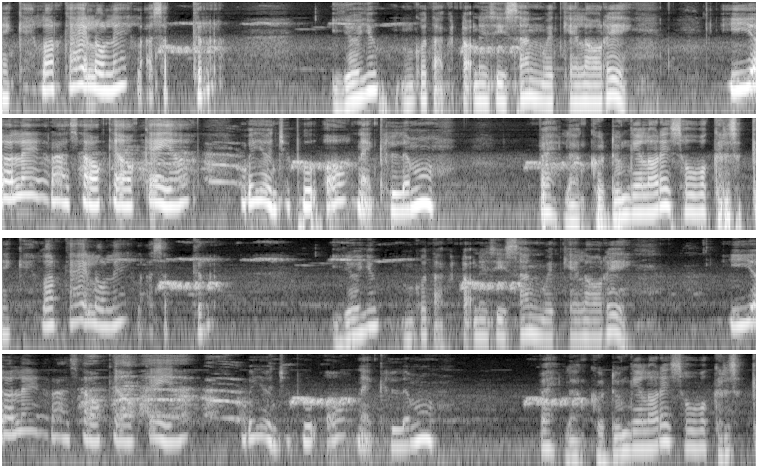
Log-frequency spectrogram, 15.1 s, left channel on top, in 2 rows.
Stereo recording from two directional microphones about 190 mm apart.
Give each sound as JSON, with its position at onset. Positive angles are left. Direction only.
{"t": 0.0, "sound": "speech", "side_deg": 45}
{"t": 3.2, "sound": "speech", "side_deg": 40}
{"t": 12.9, "sound": "speech", "side_deg": 45}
